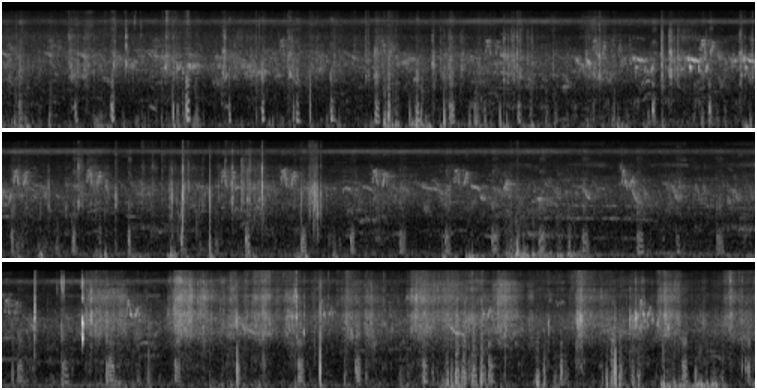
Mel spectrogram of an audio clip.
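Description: Footsteps crunch on dry ground and grass.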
